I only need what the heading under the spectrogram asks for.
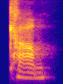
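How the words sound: The vowel is said short. "you would treat it in a shorter way"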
